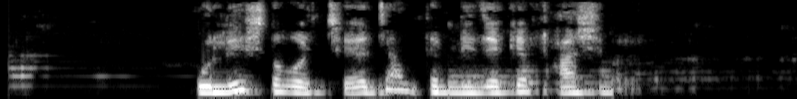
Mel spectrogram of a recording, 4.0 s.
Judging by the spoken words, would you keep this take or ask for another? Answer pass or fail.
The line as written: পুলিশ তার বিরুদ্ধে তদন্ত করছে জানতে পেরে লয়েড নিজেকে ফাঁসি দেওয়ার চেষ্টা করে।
fail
